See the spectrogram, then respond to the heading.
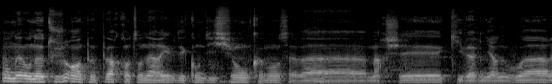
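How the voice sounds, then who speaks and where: A man's fairly low voice with ordinary pitch variation, music in the background. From western France, island off Vendée. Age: 40s. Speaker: singer-songwriter. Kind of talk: post-concert interview. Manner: hesitant, many filler sounds.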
